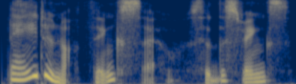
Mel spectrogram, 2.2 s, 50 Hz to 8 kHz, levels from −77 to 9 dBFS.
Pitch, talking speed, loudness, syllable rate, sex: 205 Hz, 215 wpm, -16 LUFS, 3.8 syllables/s, female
